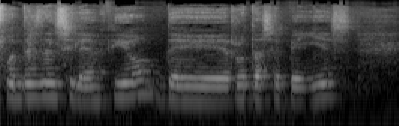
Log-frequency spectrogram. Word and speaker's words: Sepetys: El libro del que vengo a hablaros es Las fuentes del silencio, de Ruta Sepelles. Sepedis, me quedo con Sepedis, creo que se pronuncia así.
